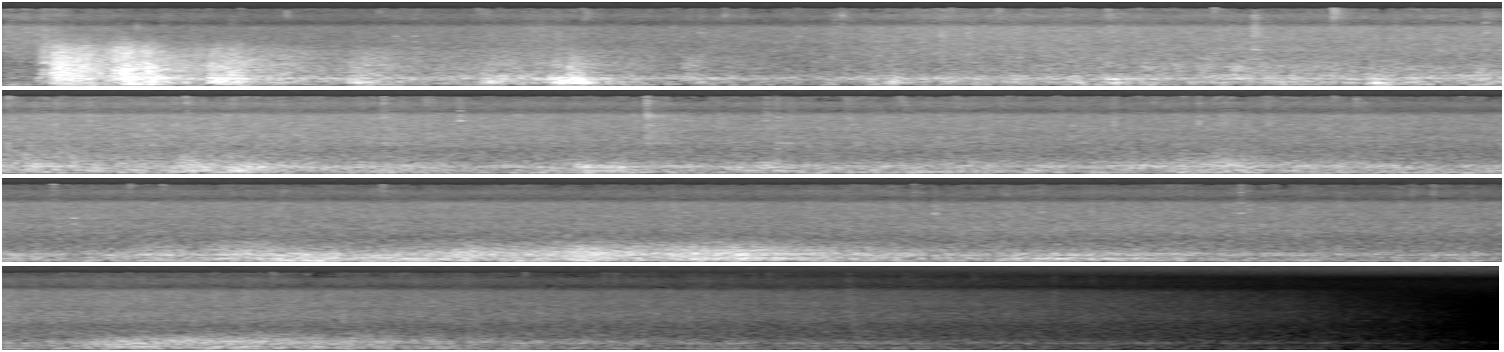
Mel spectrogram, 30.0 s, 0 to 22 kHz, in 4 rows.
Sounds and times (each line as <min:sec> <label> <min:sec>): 0:00.0 rippling thunderclap and booming rumble 0:25.3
